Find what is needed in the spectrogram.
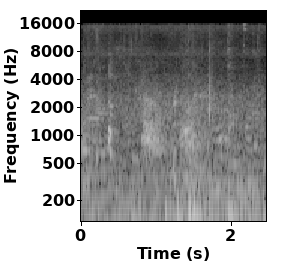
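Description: Indistinct voices of several people talking at once, with a couple of brief sharp clicks.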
